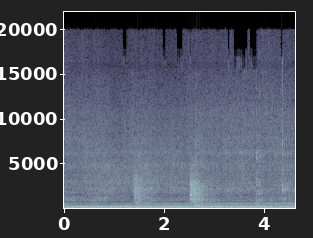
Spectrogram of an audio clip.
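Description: Sprouts curry being stirred in a pan, with a continuous background hum and a few short, sharp scraping bursts of the spoon against the pan.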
